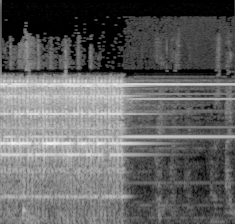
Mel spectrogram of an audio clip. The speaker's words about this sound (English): Guys, this phone is ringing, and it happened as soon as Ryan left.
